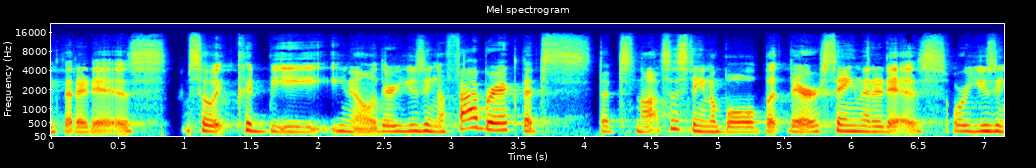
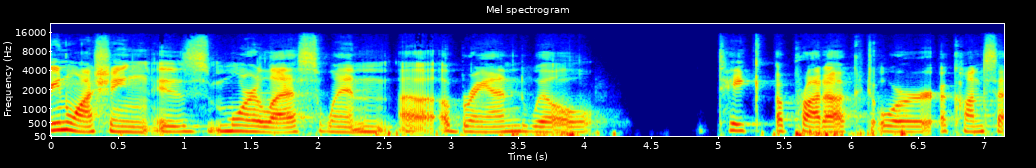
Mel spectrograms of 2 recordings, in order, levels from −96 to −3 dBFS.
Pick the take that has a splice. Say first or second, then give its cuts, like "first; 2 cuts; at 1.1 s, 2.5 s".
first; 1 cut; at 1.0 s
